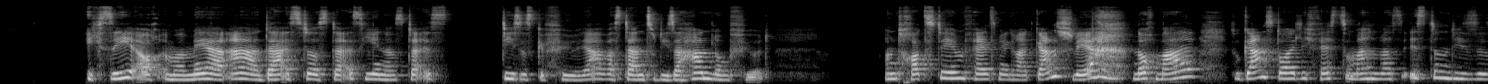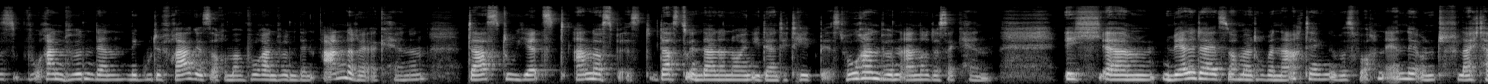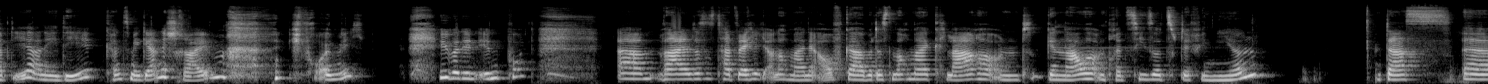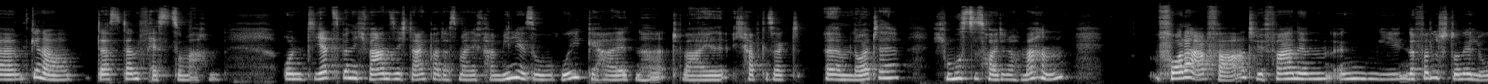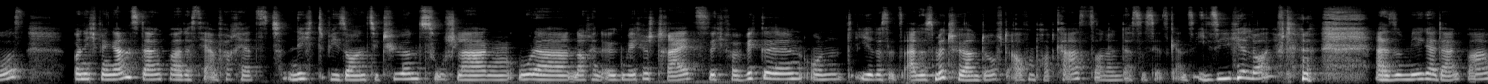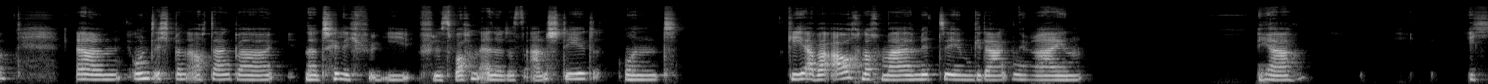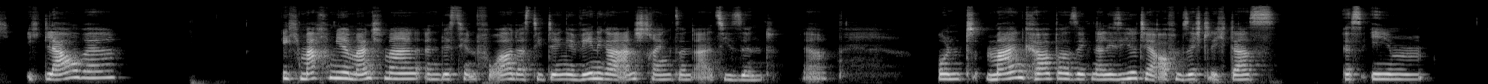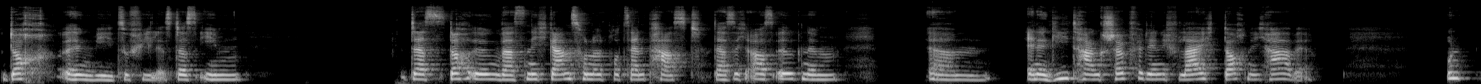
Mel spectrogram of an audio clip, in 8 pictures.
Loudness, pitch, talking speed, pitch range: -19 LUFS, 235 Hz, 140 wpm, 220-255 Hz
